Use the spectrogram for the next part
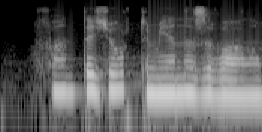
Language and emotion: Russian, neutral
